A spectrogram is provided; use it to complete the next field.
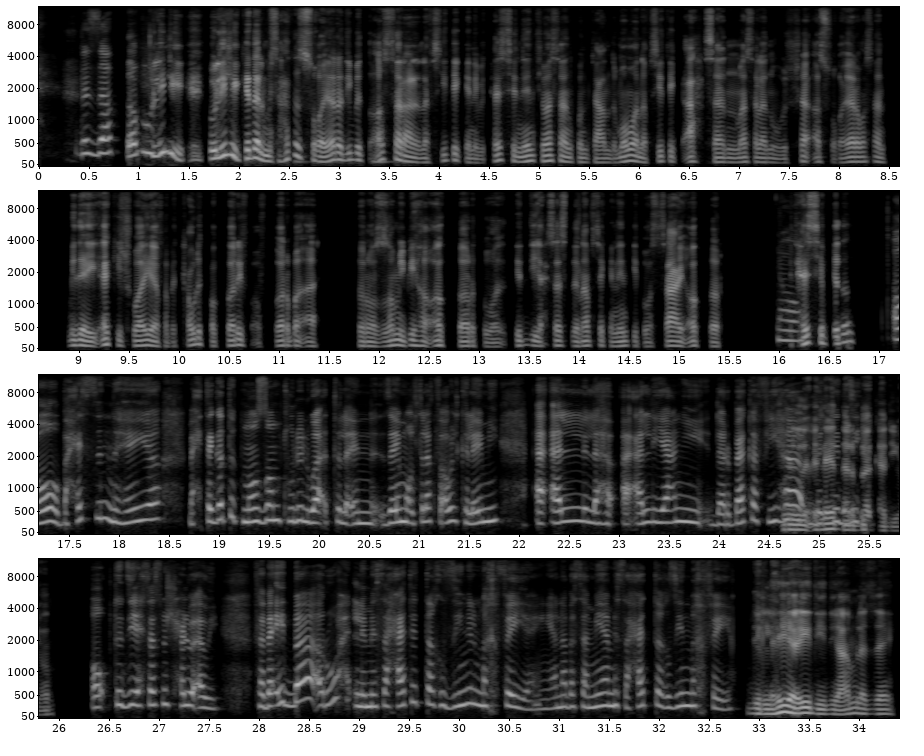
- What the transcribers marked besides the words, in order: tapping
- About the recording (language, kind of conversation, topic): Arabic, podcast, إزاي بتنظّم مساحة صغيرة عشان تحسّ بالراحة؟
